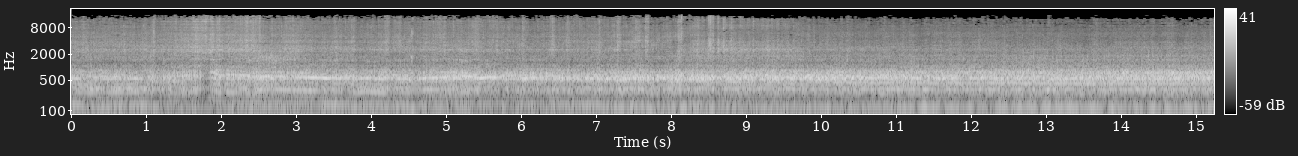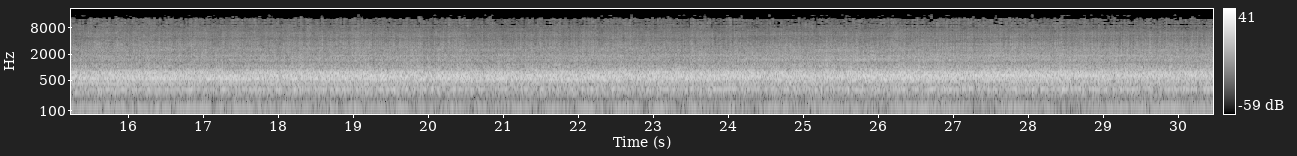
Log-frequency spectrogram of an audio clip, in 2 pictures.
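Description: Countertop blender with a glass jar running steadily on frozen banana chunks with no liquid added, blending them into a thick cream. There is a brief dip and a knock about two seconds in. In the first ten seconds or so there is more rattle and hiss than later, when it settles into a smoother whir.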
